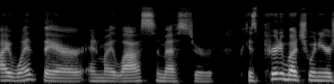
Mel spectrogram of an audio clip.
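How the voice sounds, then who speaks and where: A woman's lively intonation at a moderate pace, on a very clean recording with a silent background. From US West Coast, Los Angeles. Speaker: relocation business founder. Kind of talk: podcast interview.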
